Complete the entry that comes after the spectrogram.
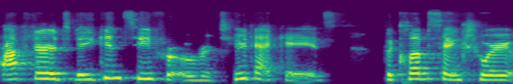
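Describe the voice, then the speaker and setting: A woman with an American accent speaks very fast in a raised, projected voice. Her pitch is high and her tone bright and sharp. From New York. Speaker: history club presenter. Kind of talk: presentation.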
